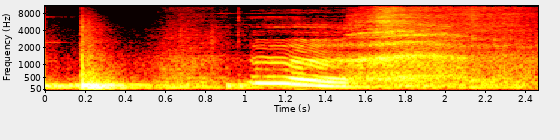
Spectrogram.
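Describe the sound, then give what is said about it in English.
A single yawn: a brief intake, then a long voiced exhale that slides downward in pitch before trailing off into breathy quiet. “Oh, I'm yawning.”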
